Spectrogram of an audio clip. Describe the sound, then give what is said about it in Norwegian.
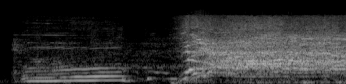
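A group of Leicester football players lets out a loud, sustained shout of celebration as their Premier League title is secured, then erupts into a wall of raucous cheering and yelling that stays loud to the end. “Da utfordrer Tottenham svikta, kunne Leicester sine spillere slippe jubel løs.”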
